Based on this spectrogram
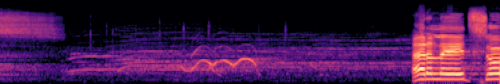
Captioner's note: audience cheering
